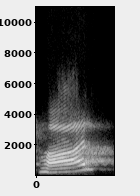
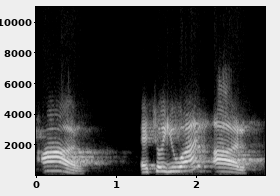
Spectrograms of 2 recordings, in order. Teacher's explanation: क्या आप ह की साउंड दे रहे हो? नहीं.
